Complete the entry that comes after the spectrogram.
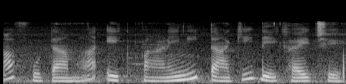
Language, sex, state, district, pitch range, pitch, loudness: Gujarati, female, Gujarat, Valsad, 160-195 Hz, 175 Hz, -17 LUFS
